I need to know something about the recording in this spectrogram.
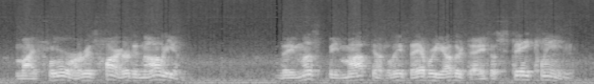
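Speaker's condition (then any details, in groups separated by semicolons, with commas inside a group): Cerebral palsy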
